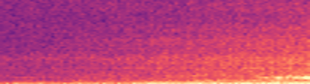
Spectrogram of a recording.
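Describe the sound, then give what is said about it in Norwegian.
A black car's engine hums steadily at low pitch, gradually growing a little louder as the car drives down into the underground parking beneath the president's office in Cape Town, with no voices present. “En dag kjører en svart bil ned til den underjordiske parkeringen under presidentens kontor i Cape Town.”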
